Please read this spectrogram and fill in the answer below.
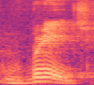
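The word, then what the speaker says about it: bridge: पहले डी है, तो इसको पढ़ा जाएगा ब्रिज, यहाँ पर डी साइलेंट हो गया, ब्रिज।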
